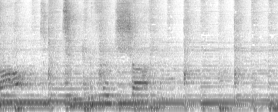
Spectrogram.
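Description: Live rock band playing: an acoustic guitar is strummed over sustained bass notes, with a man singing at the start.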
